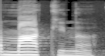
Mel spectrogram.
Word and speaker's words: máquina: Na palavra máquina, você pronuncia com mais força a sílaba ma.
